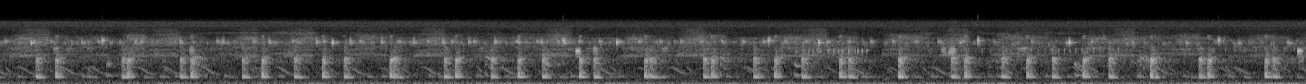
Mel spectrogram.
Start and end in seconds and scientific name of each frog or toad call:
0.0	13.0	Boana faber
0.0	13.0	Physalaemus cuvieri
0.0	13.0	Sphaenorhynchus surdus
5.7	6.0	Boana bischoffi
7.7	9.6	Boana bischoffi
7.9	8.2	Boana prasina
10.7	11.0	Boana prasina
